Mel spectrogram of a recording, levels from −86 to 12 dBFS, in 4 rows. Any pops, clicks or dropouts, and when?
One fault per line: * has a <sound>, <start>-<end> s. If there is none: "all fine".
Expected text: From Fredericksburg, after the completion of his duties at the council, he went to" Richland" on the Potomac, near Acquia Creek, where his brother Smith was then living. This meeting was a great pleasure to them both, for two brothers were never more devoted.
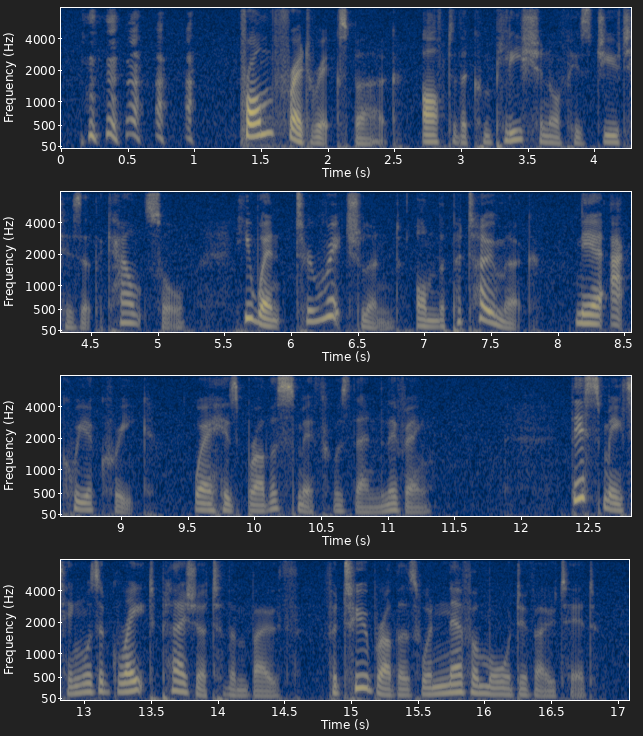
* has a laugh, 0.1-1.0 s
